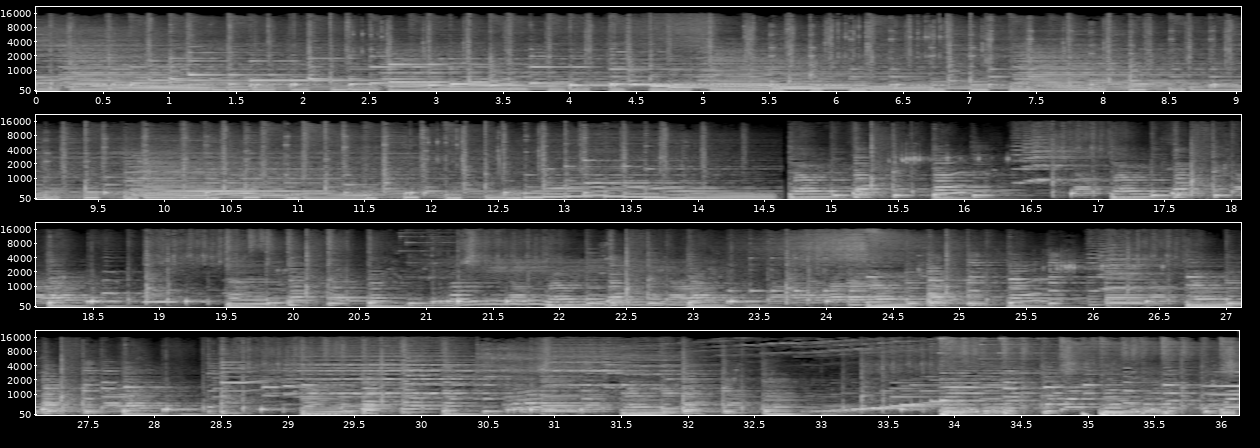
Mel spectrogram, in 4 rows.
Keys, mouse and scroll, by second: 14.6-14.9 ctrl+scroll up 1, 15.3 ctrl+scroll up 1, 18.1 click, 33.5 ctrl+z, 34.1 click.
